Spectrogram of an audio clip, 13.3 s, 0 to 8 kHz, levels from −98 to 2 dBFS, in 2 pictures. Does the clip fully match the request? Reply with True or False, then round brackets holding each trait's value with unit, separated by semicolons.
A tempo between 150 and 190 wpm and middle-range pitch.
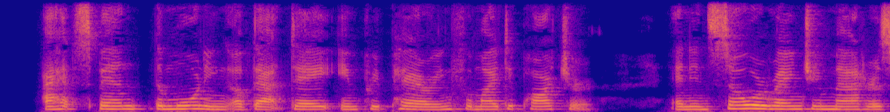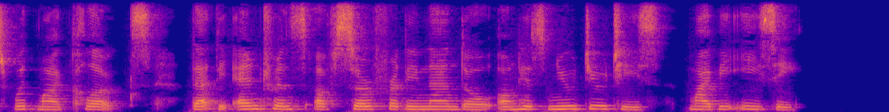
False (155 wpm; 210 Hz)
